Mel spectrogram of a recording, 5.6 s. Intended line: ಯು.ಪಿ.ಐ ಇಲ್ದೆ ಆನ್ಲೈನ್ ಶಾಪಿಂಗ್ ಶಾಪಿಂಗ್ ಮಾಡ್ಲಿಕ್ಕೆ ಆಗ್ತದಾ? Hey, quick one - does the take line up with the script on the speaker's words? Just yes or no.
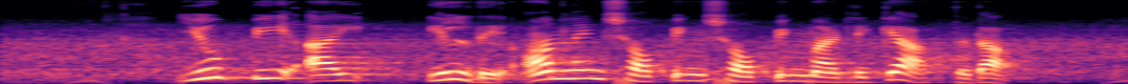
yes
